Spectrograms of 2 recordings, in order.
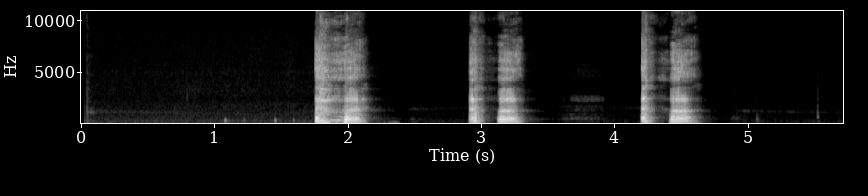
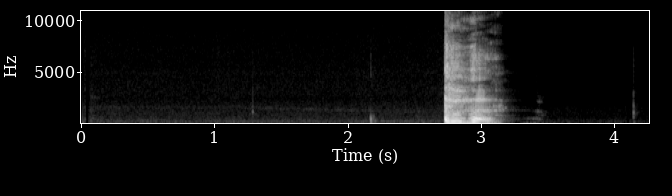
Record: {"three_cough_length": "5.7 s", "three_cough_amplitude": 32550, "three_cough_signal_mean_std_ratio": 0.26, "cough_length": "4.3 s", "cough_amplitude": 32768, "cough_signal_mean_std_ratio": 0.21, "survey_phase": "beta (2021-08-13 to 2022-03-07)", "age": "45-64", "gender": "Male", "wearing_mask": "No", "symptom_none": true, "smoker_status": "Current smoker (1 to 10 cigarettes per day)", "respiratory_condition_asthma": false, "respiratory_condition_other": false, "recruitment_source": "REACT", "submission_delay": "2 days", "covid_test_result": "Negative", "covid_test_method": "RT-qPCR", "influenza_a_test_result": "Negative", "influenza_b_test_result": "Negative"}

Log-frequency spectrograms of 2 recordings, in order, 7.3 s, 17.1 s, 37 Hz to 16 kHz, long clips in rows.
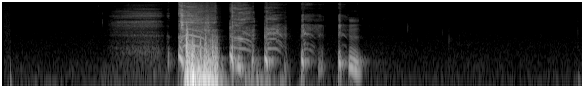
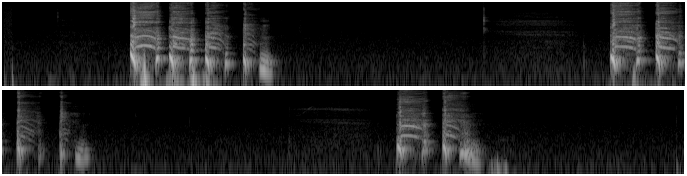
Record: {"cough_length": "7.3 s", "cough_amplitude": 24478, "cough_signal_mean_std_ratio": 0.22, "three_cough_length": "17.1 s", "three_cough_amplitude": 4210, "three_cough_signal_mean_std_ratio": 0.29, "survey_phase": "beta (2021-08-13 to 2022-03-07)", "age": "45-64", "gender": "Male", "wearing_mask": "No", "symptom_fatigue": true, "symptom_onset": "3 days", "smoker_status": "Ex-smoker", "respiratory_condition_asthma": true, "respiratory_condition_other": false, "recruitment_source": "REACT", "submission_delay": "1 day", "covid_test_result": "Negative", "covid_test_method": "RT-qPCR"}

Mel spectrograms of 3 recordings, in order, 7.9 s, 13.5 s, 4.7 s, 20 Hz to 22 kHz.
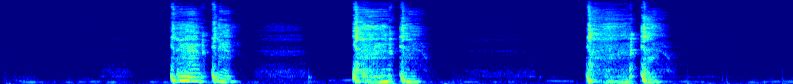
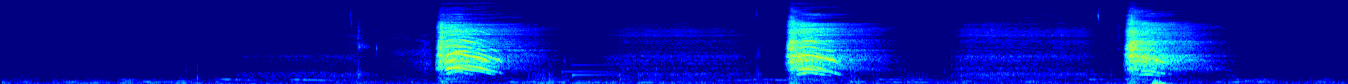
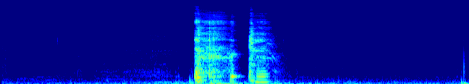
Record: {"three_cough_length": "7.9 s", "three_cough_amplitude": 3471, "three_cough_signal_mean_std_ratio": 0.4, "exhalation_length": "13.5 s", "exhalation_amplitude": 3267, "exhalation_signal_mean_std_ratio": 0.31, "cough_length": "4.7 s", "cough_amplitude": 3402, "cough_signal_mean_std_ratio": 0.38, "survey_phase": "beta (2021-08-13 to 2022-03-07)", "age": "45-64", "gender": "Female", "wearing_mask": "No", "symptom_cough_any": true, "symptom_sore_throat": true, "symptom_onset": "4 days", "smoker_status": "Ex-smoker", "respiratory_condition_asthma": false, "respiratory_condition_other": false, "recruitment_source": "Test and Trace", "submission_delay": "2 days", "covid_test_result": "Positive", "covid_test_method": "RT-qPCR", "covid_ct_value": 19.0, "covid_ct_gene": "ORF1ab gene", "covid_ct_mean": 19.1, "covid_viral_load": "540000 copies/ml", "covid_viral_load_category": "Low viral load (10K-1M copies/ml)"}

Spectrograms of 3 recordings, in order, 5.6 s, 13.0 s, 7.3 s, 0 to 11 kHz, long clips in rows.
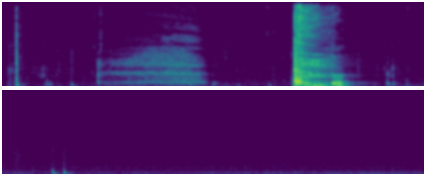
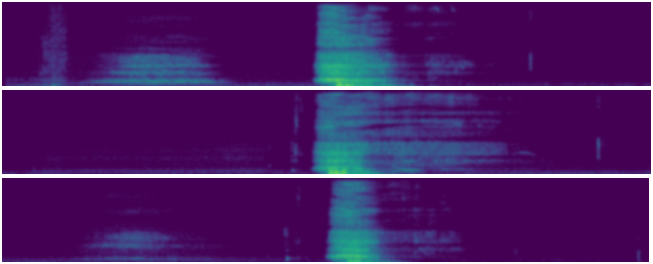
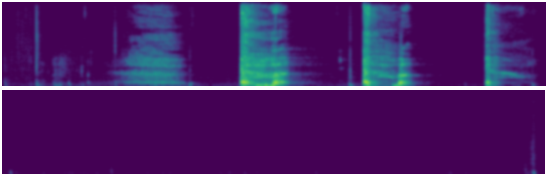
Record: {"cough_length": "5.6 s", "cough_amplitude": 32768, "cough_signal_mean_std_ratio": 0.17, "exhalation_length": "13.0 s", "exhalation_amplitude": 25189, "exhalation_signal_mean_std_ratio": 0.22, "three_cough_length": "7.3 s", "three_cough_amplitude": 32768, "three_cough_signal_mean_std_ratio": 0.19, "survey_phase": "beta (2021-08-13 to 2022-03-07)", "age": "65+", "gender": "Female", "wearing_mask": "No", "symptom_cough_any": true, "symptom_runny_or_blocked_nose": true, "symptom_fatigue": true, "symptom_fever_high_temperature": true, "symptom_change_to_sense_of_smell_or_taste": true, "symptom_loss_of_taste": true, "symptom_onset": "3 days", "smoker_status": "Never smoked", "respiratory_condition_asthma": false, "respiratory_condition_other": false, "recruitment_source": "Test and Trace", "submission_delay": "1 day", "covid_test_result": "Positive", "covid_test_method": "RT-qPCR", "covid_ct_value": 16.8, "covid_ct_gene": "N gene", "covid_ct_mean": 17.2, "covid_viral_load": "2400000 copies/ml", "covid_viral_load_category": "High viral load (>1M copies/ml)"}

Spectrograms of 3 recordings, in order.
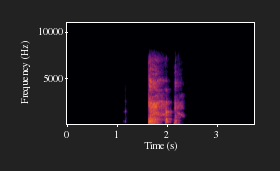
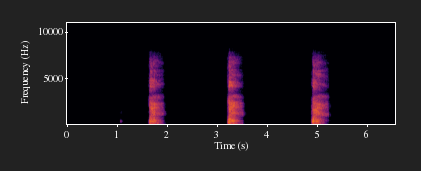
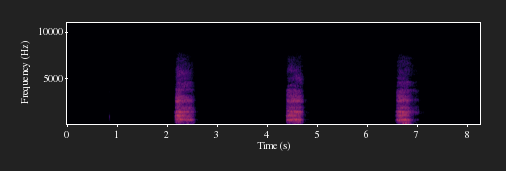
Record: {"cough_length": "3.8 s", "cough_amplitude": 25205, "cough_signal_mean_std_ratio": 0.27, "three_cough_length": "6.6 s", "three_cough_amplitude": 22056, "three_cough_signal_mean_std_ratio": 0.25, "exhalation_length": "8.3 s", "exhalation_amplitude": 2552, "exhalation_signal_mean_std_ratio": 0.28, "survey_phase": "beta (2021-08-13 to 2022-03-07)", "age": "65+", "gender": "Female", "wearing_mask": "No", "symptom_none": true, "smoker_status": "Never smoked", "respiratory_condition_asthma": false, "respiratory_condition_other": false, "recruitment_source": "Test and Trace", "submission_delay": "2 days", "covid_test_result": "Positive", "covid_test_method": "ePCR"}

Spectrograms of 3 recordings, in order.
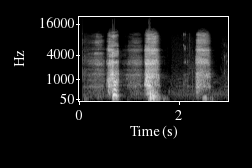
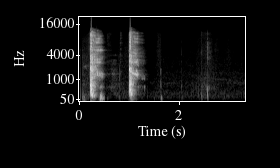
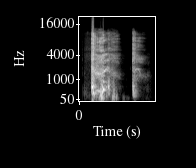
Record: {"exhalation_length": "3.0 s", "exhalation_amplitude": 32768, "exhalation_signal_mean_std_ratio": 0.36, "three_cough_length": "3.3 s", "three_cough_amplitude": 32748, "three_cough_signal_mean_std_ratio": 0.22, "cough_length": "1.5 s", "cough_amplitude": 32768, "cough_signal_mean_std_ratio": 0.37, "survey_phase": "beta (2021-08-13 to 2022-03-07)", "age": "45-64", "gender": "Female", "wearing_mask": "No", "symptom_cough_any": true, "symptom_runny_or_blocked_nose": true, "symptom_onset": "11 days", "smoker_status": "Never smoked", "respiratory_condition_asthma": false, "respiratory_condition_other": false, "recruitment_source": "REACT", "submission_delay": "1 day", "covid_test_result": "Negative", "covid_test_method": "RT-qPCR", "influenza_a_test_result": "Negative", "influenza_b_test_result": "Negative"}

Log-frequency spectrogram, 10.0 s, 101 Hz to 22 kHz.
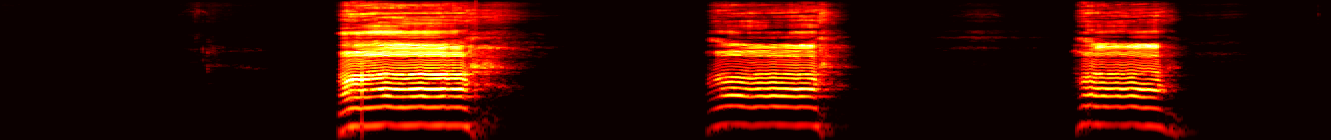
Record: {"exhalation_length": "10.0 s", "exhalation_amplitude": 32768, "exhalation_signal_mean_std_ratio": 0.43, "survey_phase": "beta (2021-08-13 to 2022-03-07)", "age": "65+", "gender": "Male", "wearing_mask": "No", "symptom_none": true, "smoker_status": "Ex-smoker", "respiratory_condition_asthma": false, "respiratory_condition_other": false, "recruitment_source": "REACT", "submission_delay": "5 days", "covid_test_result": "Negative", "covid_test_method": "RT-qPCR", "influenza_a_test_result": "Unknown/Void", "influenza_b_test_result": "Unknown/Void"}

